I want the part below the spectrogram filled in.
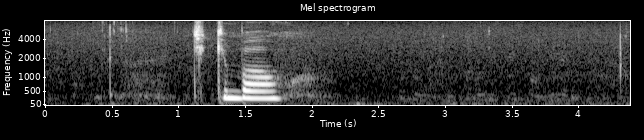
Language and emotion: Russian, neutral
